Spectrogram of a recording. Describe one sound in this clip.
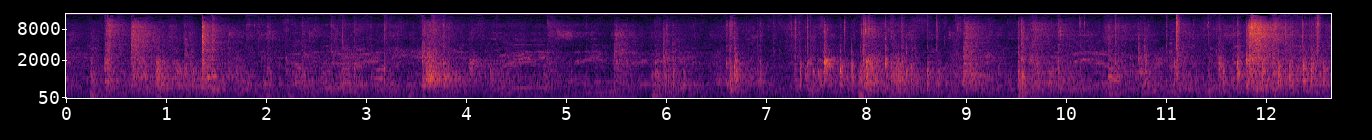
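A foosball ball clacks sharply against plastic players and the table walls.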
